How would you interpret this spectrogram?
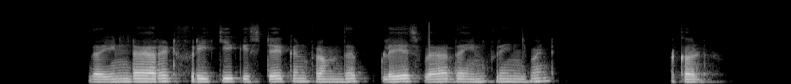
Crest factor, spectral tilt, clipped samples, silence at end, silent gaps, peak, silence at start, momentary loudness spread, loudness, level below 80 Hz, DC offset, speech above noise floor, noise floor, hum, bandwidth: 18 dB; -10 dB/octave; under 0.1%; 0.8 s; 5.81-6.70 s; -2 dBFS; 0.9 s; 8 LU; -19 LUFS; -58 dBFS; under 0.1%; over 72 dB; under -90 dBFS; none; 6.4 kHz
